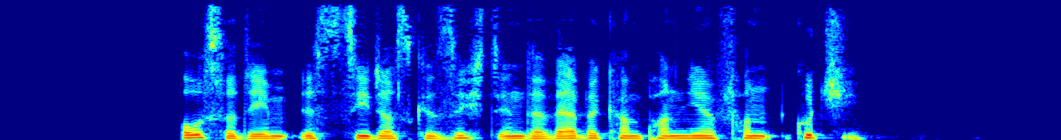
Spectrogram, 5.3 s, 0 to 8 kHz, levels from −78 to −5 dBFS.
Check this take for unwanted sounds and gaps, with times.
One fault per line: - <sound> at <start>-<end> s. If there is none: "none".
none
